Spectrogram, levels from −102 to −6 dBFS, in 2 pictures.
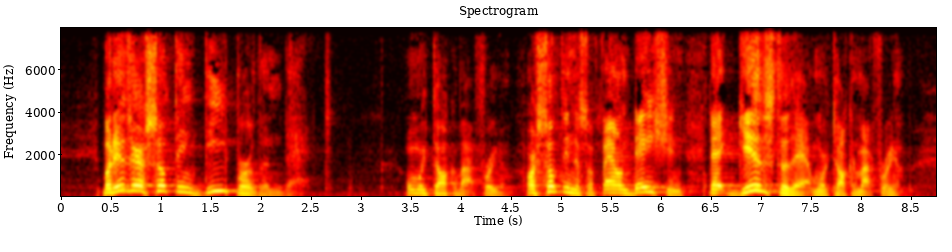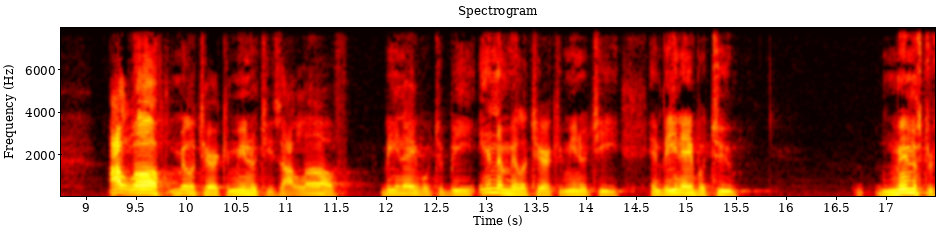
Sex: male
